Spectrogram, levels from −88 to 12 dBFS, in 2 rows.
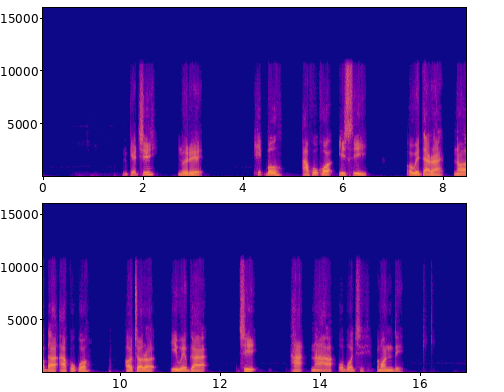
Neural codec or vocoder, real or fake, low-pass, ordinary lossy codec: codec, 16 kHz in and 24 kHz out, 0.8 kbps, FocalCodec, streaming, 65536 codes; fake; 10.8 kHz; none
